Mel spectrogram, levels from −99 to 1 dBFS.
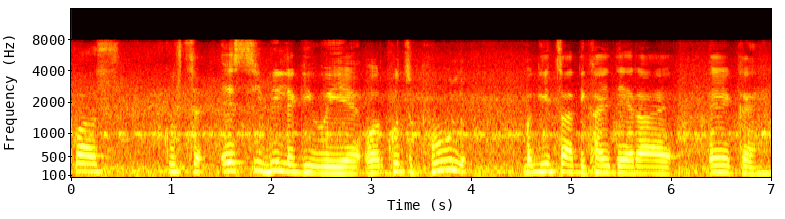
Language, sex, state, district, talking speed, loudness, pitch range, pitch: Hindi, male, Rajasthan, Bikaner, 135 wpm, -14 LUFS, 145-175 Hz, 160 Hz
